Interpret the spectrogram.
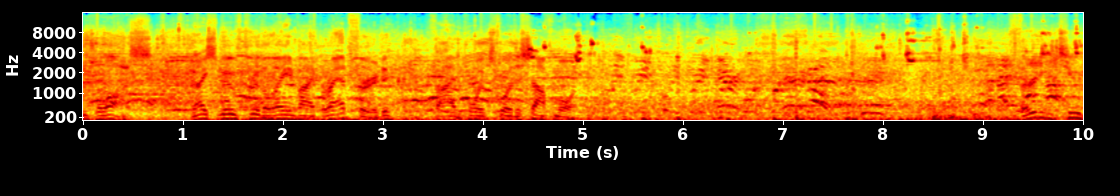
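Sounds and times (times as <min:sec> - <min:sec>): sneaker squeaks on court: 0:07.6 - 0:10.0.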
